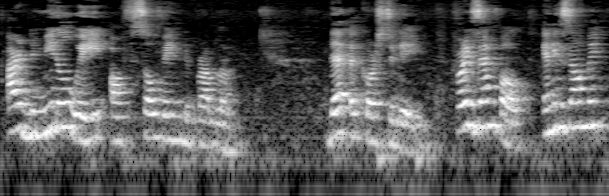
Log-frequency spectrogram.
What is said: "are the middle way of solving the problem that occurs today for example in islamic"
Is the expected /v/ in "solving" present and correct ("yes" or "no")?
yes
